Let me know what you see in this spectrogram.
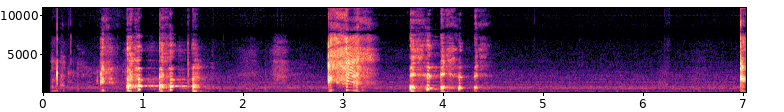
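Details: Cough.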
